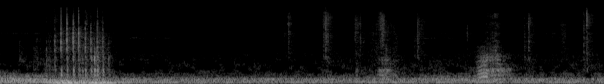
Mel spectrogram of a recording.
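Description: A lory pushing chocolate cookie discs across a stone countertop with its beak: a quick rattling scrape about half a second in, then scattered light clicks and taps, with a short squeak near the end.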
